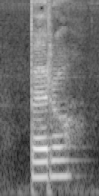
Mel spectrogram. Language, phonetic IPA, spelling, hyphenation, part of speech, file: Czech, [ˈpɛro], pero, pe‧ro, noun, Cs-pero.ogg
- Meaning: 1. feather 2. pen (writing instrument) 3. penis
